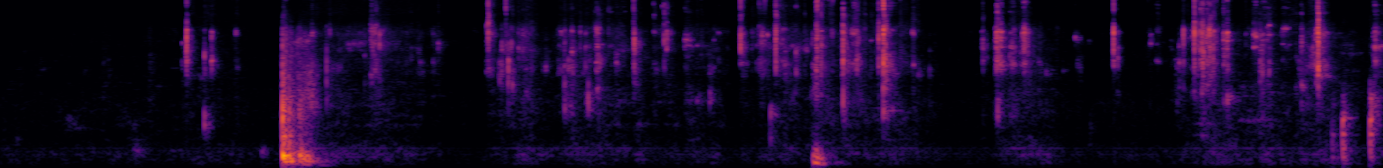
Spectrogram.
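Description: A man speed-eating a foil-wrapped burrito: rapid, wet chewing and biting with the foil wrapper crinkling in his hands. A loud thump sounds about two seconds in, with a second, lower knock about six seconds in.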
